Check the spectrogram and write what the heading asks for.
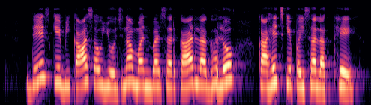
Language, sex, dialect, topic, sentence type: Chhattisgarhi, female, Western/Budati/Khatahi, banking, statement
